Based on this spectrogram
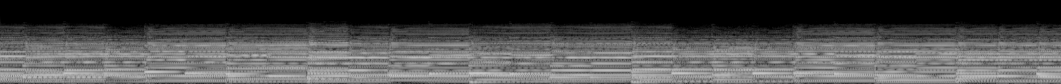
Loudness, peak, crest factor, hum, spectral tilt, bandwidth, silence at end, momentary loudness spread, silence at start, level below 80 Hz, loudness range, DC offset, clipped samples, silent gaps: -17 LUFS; -4 dBFS; 14 dB; none; -6 dB/octave; 8 kHz; 0 s; 2 LU; 0 s; -58 dBFS; 1 LU; under 0.1%; under 0.1%; none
